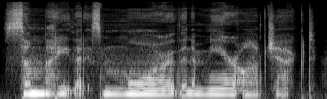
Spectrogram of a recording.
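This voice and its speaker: A woman performs a melancholy, courteous female vampire in an intimate ASMR roleplay. Her soft voice is very breathy and close, with a dry sound. She speaks slowly and formally, with wistful tenderness. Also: medium pitch, little pitch movement, no room sound. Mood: wistful, yearning.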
